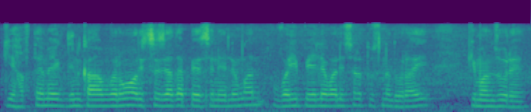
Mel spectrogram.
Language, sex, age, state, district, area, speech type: Urdu, male, 18-30, Uttar Pradesh, Gautam Buddha Nagar, urban, spontaneous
